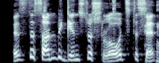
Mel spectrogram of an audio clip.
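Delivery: put-on Swedish accent sounding Dutch. Trying a swedish accent on the show's closing line, a swedish accent that sounds dutch. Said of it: "that's Dutch".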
